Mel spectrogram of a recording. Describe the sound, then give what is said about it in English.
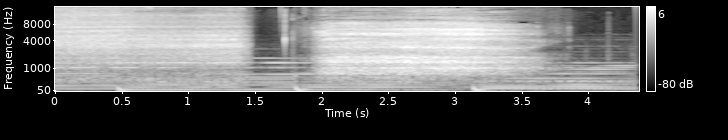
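Slow breaths drawn in and let out through the nose, two long airy rushes with a brief pause between, over a soft sustained musical drone. “inhale and exhale through the nose.”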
